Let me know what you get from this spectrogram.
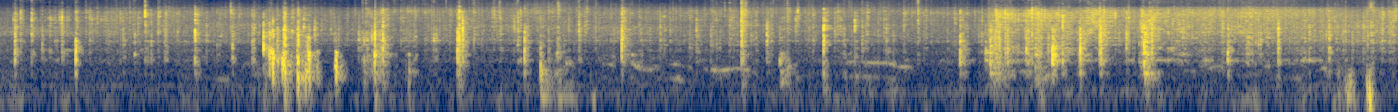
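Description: Grated boiled potato sizzling in hot oil with cumin seeds in a non-stick frying pan, with many small pops. From about ten seconds in, a wooden spatula stirs it and the sizzle grows denser.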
